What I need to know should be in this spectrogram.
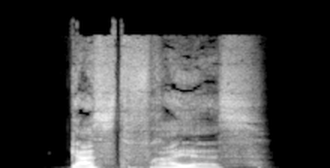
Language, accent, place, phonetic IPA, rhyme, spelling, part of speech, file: German, Germany, Berlin, [ˈɡastˌfʁaɪ̯əs], -astfʁaɪ̯əs, gastfreies, adjective, De-gastfreies.ogg
- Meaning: strong/mixed nominative/accusative neuter singular of gastfrei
